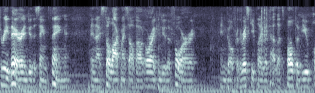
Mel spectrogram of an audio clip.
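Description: A man mumbling indistinctly to himself, thinking a move through aloud.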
